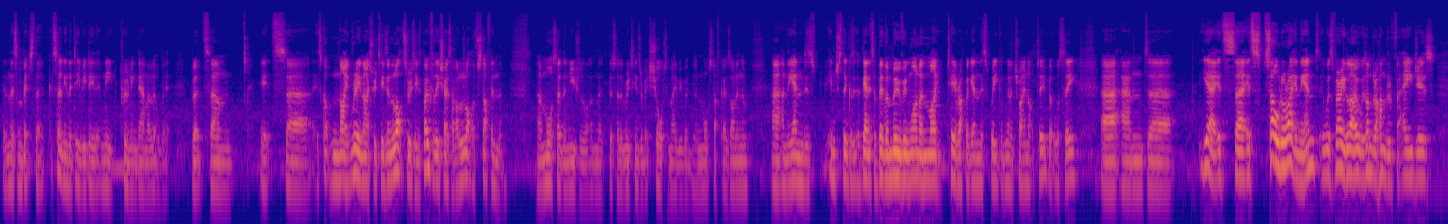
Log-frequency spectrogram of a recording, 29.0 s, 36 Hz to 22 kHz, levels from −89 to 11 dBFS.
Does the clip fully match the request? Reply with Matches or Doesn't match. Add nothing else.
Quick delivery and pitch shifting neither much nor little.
Matches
